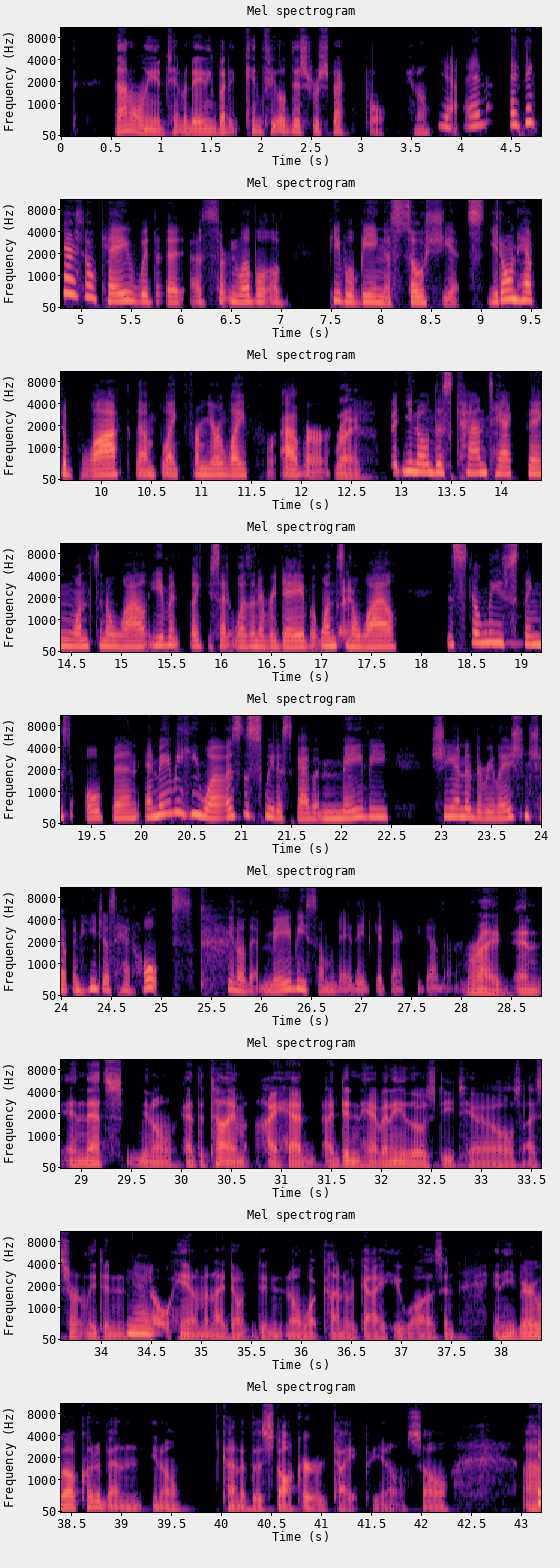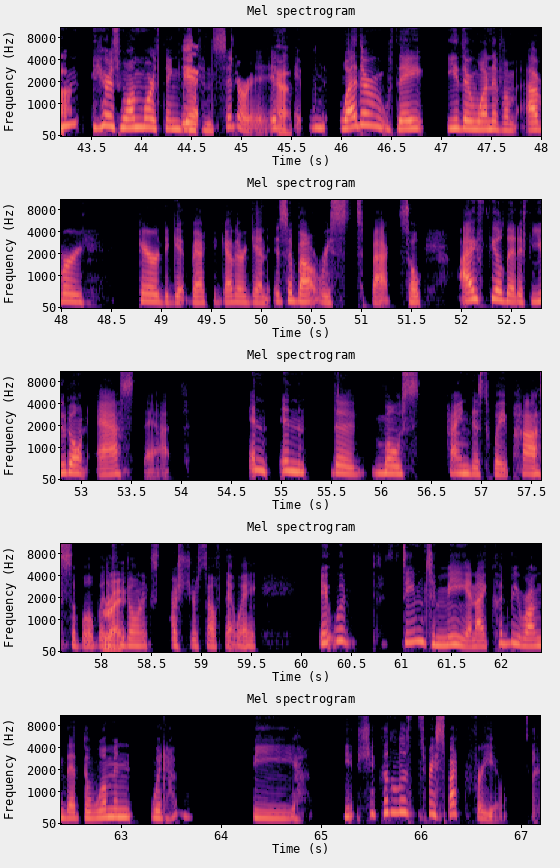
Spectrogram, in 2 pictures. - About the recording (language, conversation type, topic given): English, unstructured, Is it okay to date someone who still talks to their ex?
- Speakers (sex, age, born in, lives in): female, 60-64, United States, United States; male, 55-59, United States, United States
- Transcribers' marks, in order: unintelligible speech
